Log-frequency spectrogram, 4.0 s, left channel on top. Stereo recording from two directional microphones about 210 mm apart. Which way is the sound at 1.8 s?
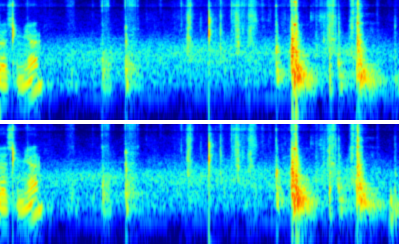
20° left (ahead or behind).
